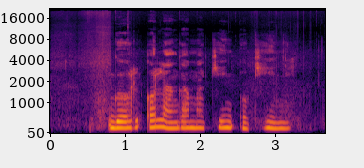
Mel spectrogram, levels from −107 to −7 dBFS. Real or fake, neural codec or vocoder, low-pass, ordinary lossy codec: real; none; none; none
